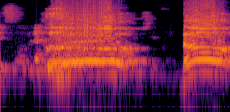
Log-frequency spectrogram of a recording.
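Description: A man's voice praying aloud in drawn-out, throaty vocalising: one syllable held steady for almost a second, then another starting near the end.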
